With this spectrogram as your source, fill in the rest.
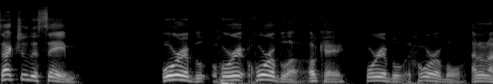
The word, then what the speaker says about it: horrible: You don't pronounce the H. Okay, so it's horrible.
